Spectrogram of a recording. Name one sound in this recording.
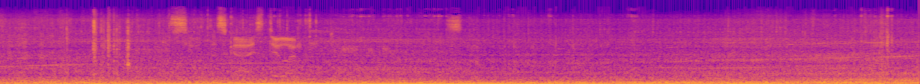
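Small things in the cabin rattle and knock.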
